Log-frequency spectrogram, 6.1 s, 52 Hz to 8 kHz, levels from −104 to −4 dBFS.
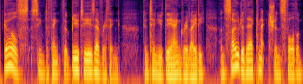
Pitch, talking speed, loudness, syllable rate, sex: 95 Hz, 190 wpm, -18 LUFS, 5.7 syllables/s, male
